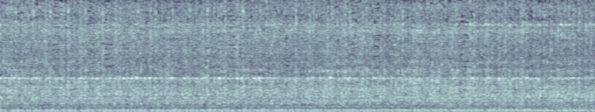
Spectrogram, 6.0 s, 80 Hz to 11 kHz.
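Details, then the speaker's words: Warm Kawasaki ZX7R race bike on FCR41 flatslide carbs, synced, with fuel screws leaned to 1 turn out; steady, even inline-four idle with no misses, pops or hunting. Cylinders 2 and 3 sync slightly off; normal idle. "But the idle is pretty smooth and consistent. So I'm going to let you guys see it now, okay?"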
